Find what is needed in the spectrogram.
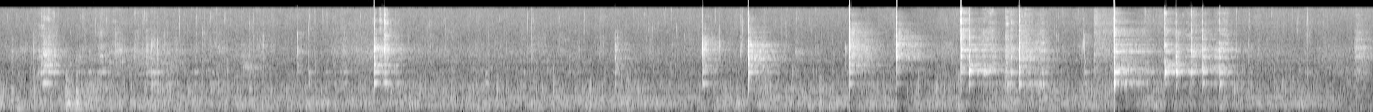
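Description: A fork crushing and stirring roasted cherry tomatoes, garlic and pasta water in a hot ceramic baking dish. Irregular sharp clinks of metal on the dish come more often in the second half, over a faint steady sizzle from the hot sauce.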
